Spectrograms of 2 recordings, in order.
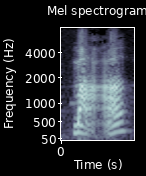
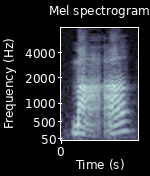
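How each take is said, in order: First: The pitch dips down and then rises. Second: The same.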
